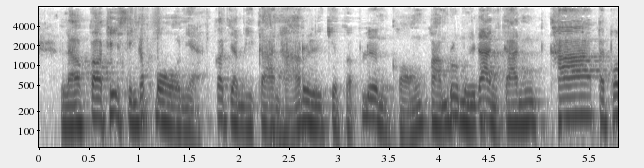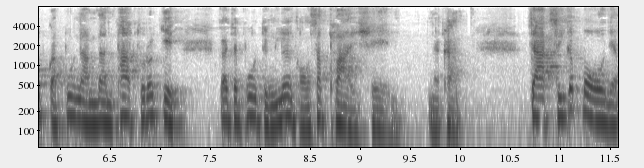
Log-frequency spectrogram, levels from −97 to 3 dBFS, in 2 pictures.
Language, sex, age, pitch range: Thai, male, 60-79, 110-140 Hz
